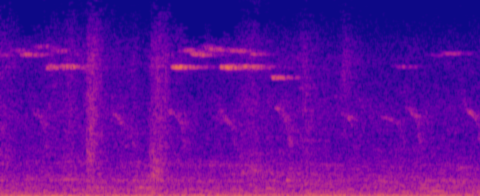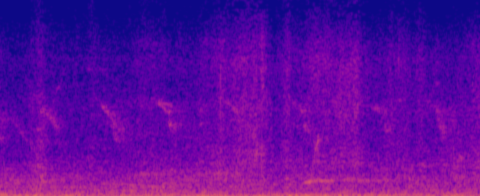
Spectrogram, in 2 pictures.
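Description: Small birds chirping: many short, falling chirps a few times a second, with a few thin high whistles near the start, over a steady low rumble.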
